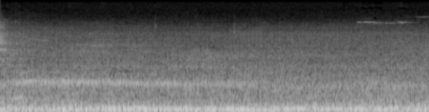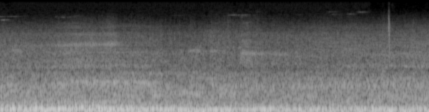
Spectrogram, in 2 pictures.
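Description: Motorbike riding through busy Hanoi street traffic, with a steady engine drone and continuous road noise as the bike moves among cars, buses and other motorbikes.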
